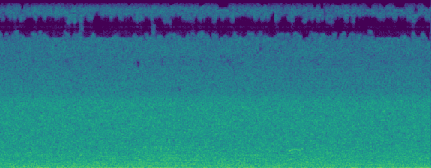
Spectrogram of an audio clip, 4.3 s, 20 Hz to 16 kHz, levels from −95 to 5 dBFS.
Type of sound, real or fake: fake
